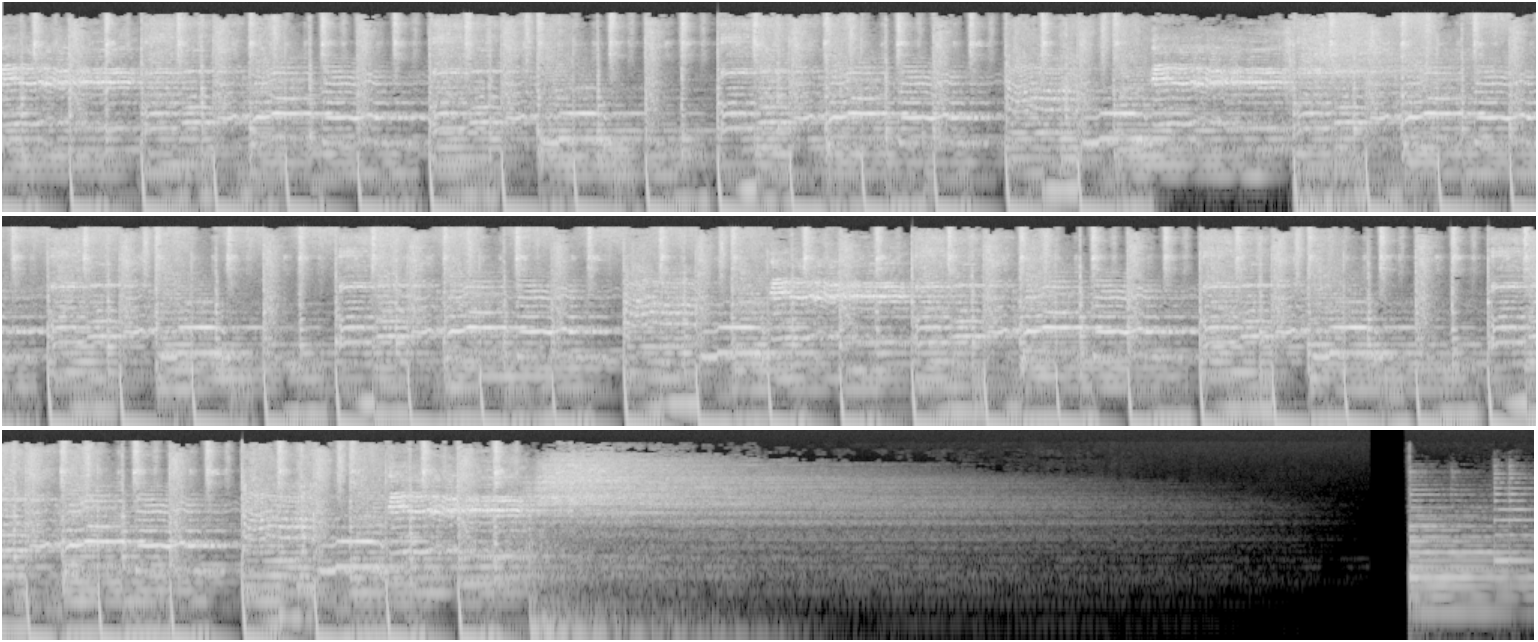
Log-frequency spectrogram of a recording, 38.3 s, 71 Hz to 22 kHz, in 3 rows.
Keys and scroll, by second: 15.2-16.1 typing, 17.4 g, 18.9 shift+s, 21.4 KP_3, 22.7 shift+r, 23.6 KP_Subtract, 23.8 KP_9, 23.9 KP_0, 24.2 Return, 25.8 g, 25.9 y, 32.6 a.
